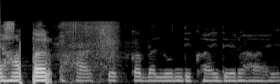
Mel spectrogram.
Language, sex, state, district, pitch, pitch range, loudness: Hindi, female, Uttar Pradesh, Budaun, 170 Hz, 170-180 Hz, -22 LUFS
